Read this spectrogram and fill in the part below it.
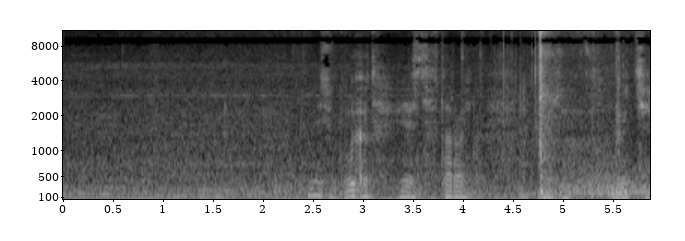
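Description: A sliding glass door rolls open.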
